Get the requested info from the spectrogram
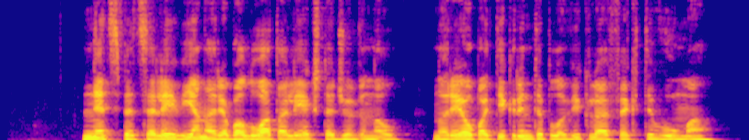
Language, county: Lithuanian, Šiauliai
